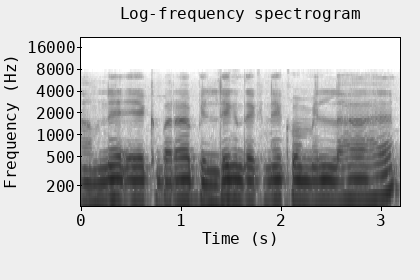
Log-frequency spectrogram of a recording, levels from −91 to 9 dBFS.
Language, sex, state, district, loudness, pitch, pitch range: Hindi, male, Delhi, New Delhi, -15 LUFS, 120 Hz, 115-125 Hz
